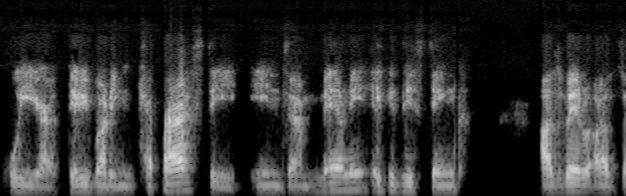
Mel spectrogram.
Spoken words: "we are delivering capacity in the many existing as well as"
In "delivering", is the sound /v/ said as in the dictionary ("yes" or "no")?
no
